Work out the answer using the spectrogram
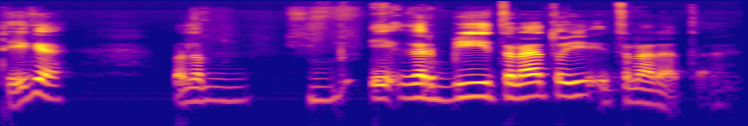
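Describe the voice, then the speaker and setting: A man's voice: fairly high pitch, measured pace, darkish tone, no echo. A man teaching a guitar theory lesson, explaining patiently step by step and checking in with his students often.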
